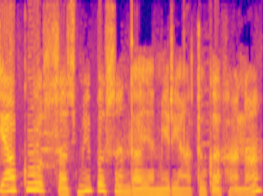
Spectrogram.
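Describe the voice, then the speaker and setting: A woman's squeaky, put-on character voice at an extremely high pitch, lively in intonation and fairly slow in pace. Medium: read story. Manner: soft, gentle.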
